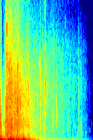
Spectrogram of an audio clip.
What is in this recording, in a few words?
punch wood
